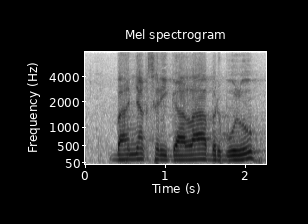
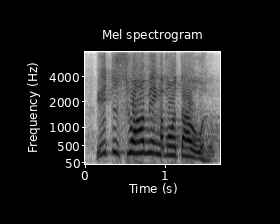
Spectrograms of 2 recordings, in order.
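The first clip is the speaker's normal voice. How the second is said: high, louder-edged mock grievance; complaining woman; 8 semitones higher, 4 dB louder than usual. Wife grumbling to the ustadz, high-pitched complaint. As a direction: imitate a wife protesting about her husband. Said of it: "Perempuan mengatakan".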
